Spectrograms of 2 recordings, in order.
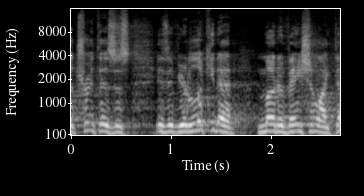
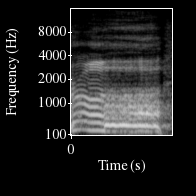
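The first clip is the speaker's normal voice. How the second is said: straining grunt; 13 semitones higher than usual. Retold or imitated. Brock straining under the weight.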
